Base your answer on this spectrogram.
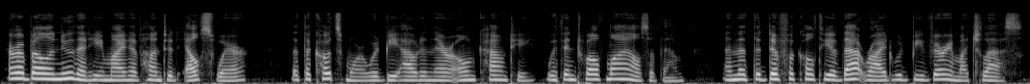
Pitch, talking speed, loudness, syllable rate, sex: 205 Hz, 200 wpm, -19 LUFS, 5.7 syllables/s, female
